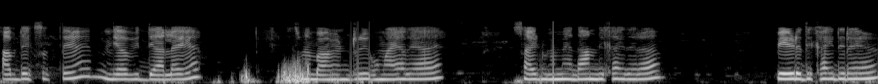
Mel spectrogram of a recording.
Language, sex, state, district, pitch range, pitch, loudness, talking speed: Hindi, female, Jharkhand, Sahebganj, 235-260 Hz, 250 Hz, -20 LUFS, 165 wpm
